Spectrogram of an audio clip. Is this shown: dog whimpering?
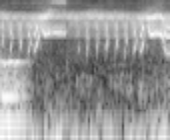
no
